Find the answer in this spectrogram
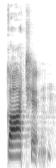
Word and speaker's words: gotten: There's two parts to the pronunciation of this word, and the first part is louder; the second part is quieter.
